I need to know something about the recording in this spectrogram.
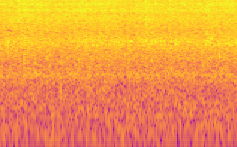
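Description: Water spilling over the ledges of a stacked red-rock fountain and splashing into its pool, a steady, even rush.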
